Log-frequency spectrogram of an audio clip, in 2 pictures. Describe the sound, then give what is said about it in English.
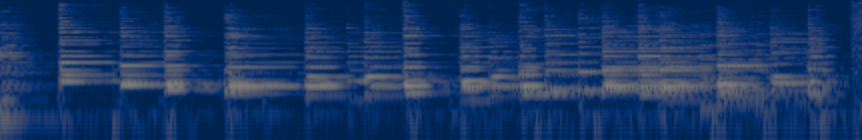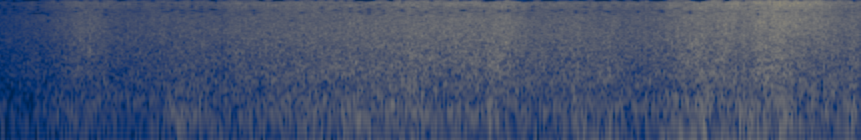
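A bright plucked-string tune plays for about six seconds, then gives way to a loud, steady rush of ocean waves breaking on a beach that continues to the end, with no talking. “I'm going to catch some waves.”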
